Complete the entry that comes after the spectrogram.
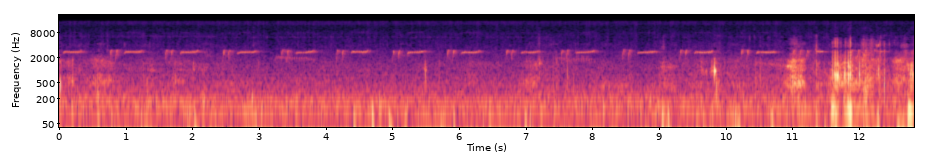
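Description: A bird calling one short, sharp chirp over and over at an even pace, a little under twice a second, until about two seconds before the end. Near the end, rustling and footsteps through undergrowth take over.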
